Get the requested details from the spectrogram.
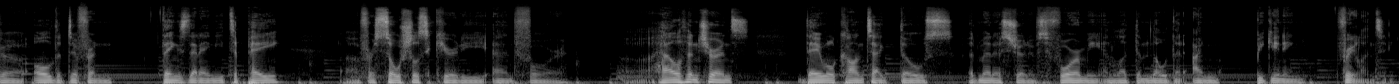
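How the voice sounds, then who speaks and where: Low-voiced young man with a sore throat. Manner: rambling, many fillers and restarts. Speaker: vlogger. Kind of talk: casual daily vlog update.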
